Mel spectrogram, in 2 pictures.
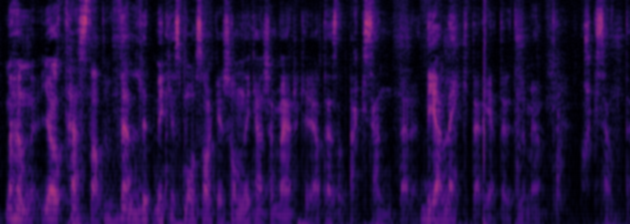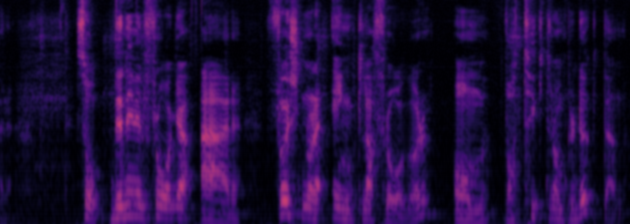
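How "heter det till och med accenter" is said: sneaky whispered correction; whispered under the breath. Real, not acted. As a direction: whisper it as a stubborn aside. Whispered self-correction joke.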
